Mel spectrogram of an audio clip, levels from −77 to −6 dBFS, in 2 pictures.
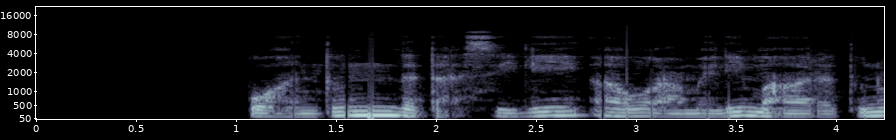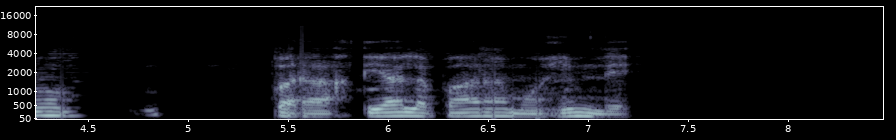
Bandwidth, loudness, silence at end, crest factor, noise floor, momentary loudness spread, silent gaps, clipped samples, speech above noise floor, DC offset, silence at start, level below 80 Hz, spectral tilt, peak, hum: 9.4 kHz; -31 LUFS; 1.25 s; 16 dB; -52 dBFS; 9 LU; 5.37-5.42 s; under 0.1%; 23 dB; under 0.1%; 1.1 s; -58 dBFS; -6.5 dB/octave; -14 dBFS; none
